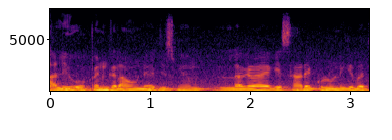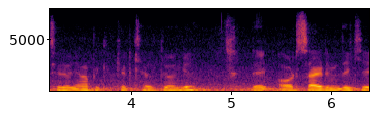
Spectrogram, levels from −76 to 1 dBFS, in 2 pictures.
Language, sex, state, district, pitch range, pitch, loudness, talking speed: Hindi, male, Bihar, West Champaran, 125-135 Hz, 130 Hz, -17 LUFS, 215 wpm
